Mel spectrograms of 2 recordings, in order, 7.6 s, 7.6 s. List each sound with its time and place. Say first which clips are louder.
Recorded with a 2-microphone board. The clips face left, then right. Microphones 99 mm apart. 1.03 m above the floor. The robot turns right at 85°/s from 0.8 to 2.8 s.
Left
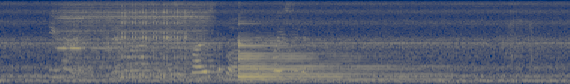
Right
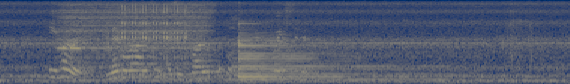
0.7 s a woman speaking: right 2 dB; 140° right, 4.5 m; by 4.2 s 30° left, 4.5 m
3.2 s a guitar: left 5 dB; 20° left (ahead or behind), 1.3 m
